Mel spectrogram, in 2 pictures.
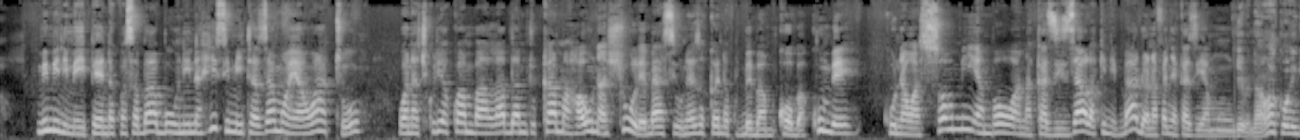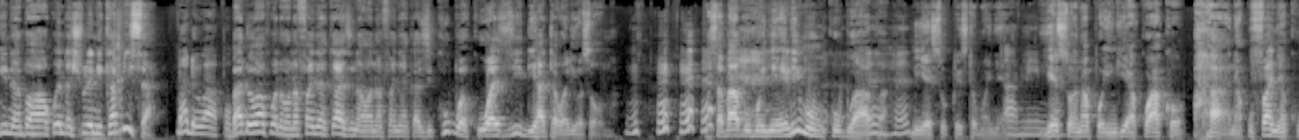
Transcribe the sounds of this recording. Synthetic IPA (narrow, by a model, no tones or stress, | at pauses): miminimɛipɛndakwasaɓaɓuninaɦisimitazamɔjawatʰu | wanat͡ʃu̥kuliakwambalaɓ̚ɗam̩tukamaɦaunaʃulɛɓasiunawɛzakaɛndakuɓɛɓam̩kɔɓakumbɛ | kunawasɔmiambaɔwanakazizaɔlakiniɓaɗɔanafaɲakazijamuŋɡdiɔna̰wakɔwɛŋɡinɛambaɔhawakwɛndaʃulɛnikaɓisa̰ | ɓaɗɔwapɔɓaɗɔwapɔnawanafaɲakazinawanafaɲakazikuɓwakuwaziɗihatawaliɔsɔ̰ma | asaɓamɓumwɛɲɛːlimum̩kuɓwahapa̰nijɛsukɾistɔmwɛ̰ɲɛ̰ɛminjɛsuanapɔiŋɡiakwakɔana̰kufaɲak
